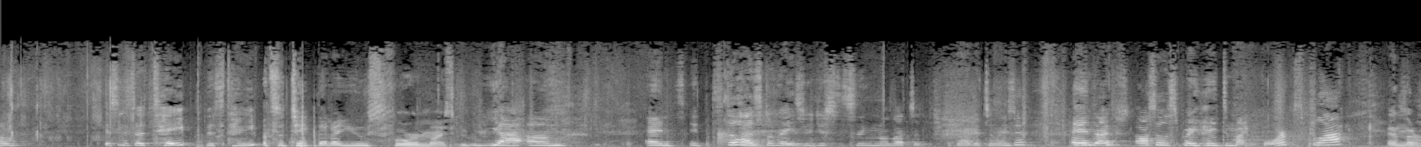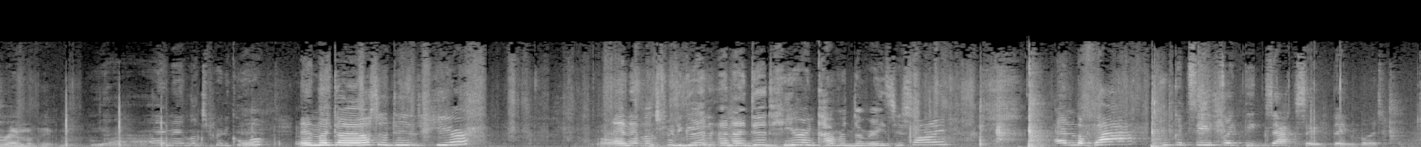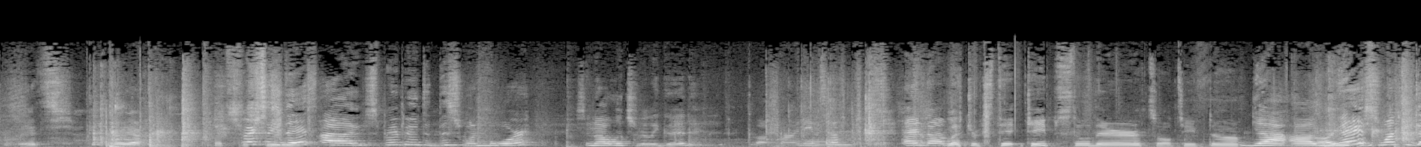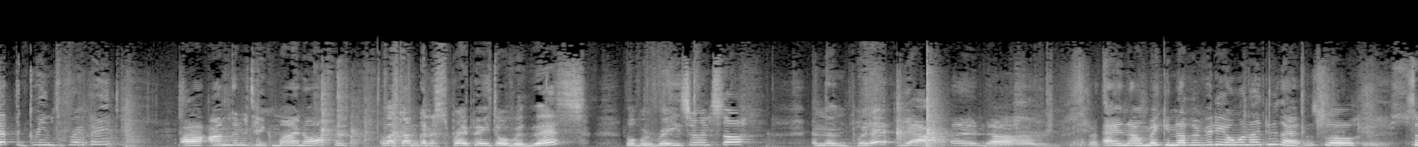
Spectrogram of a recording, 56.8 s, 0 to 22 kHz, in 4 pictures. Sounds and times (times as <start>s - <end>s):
Speech: 6.5s - 19.0s, 30.6s - 35.4s.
